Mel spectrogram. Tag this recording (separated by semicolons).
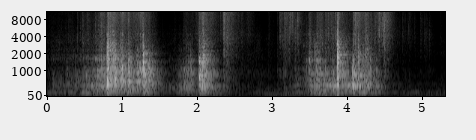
carol; chain; christmas; dragging; dropping; rattling; xmas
